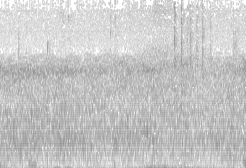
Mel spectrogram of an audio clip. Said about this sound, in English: Phone, back in his pocket.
